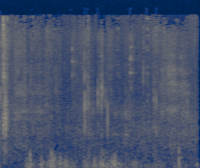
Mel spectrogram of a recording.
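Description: Footsteps of a person out on a walk, a steady run of soft, low thuds over continuous background noise, with no talking.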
